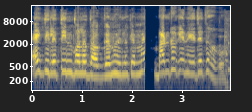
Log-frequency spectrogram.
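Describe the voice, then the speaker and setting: A woman puts on a character voice pitched extremely high. She holds a moderate pace with fairly even intonation. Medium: fan dub. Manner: brash, boisterous.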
